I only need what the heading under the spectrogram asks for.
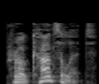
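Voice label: "proconsulate", English, British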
